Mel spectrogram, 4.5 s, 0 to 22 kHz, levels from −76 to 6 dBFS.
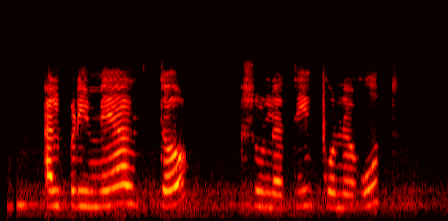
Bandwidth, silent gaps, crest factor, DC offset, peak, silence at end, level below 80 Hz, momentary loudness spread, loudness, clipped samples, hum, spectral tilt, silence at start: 7.4 kHz; none; 22 dB; under 0.1%; -10 dBFS; 0.5 s; -80 dBFS; 12 LU; -30 LUFS; under 0.1%; none; -2.5 dB/octave; 0.1 s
